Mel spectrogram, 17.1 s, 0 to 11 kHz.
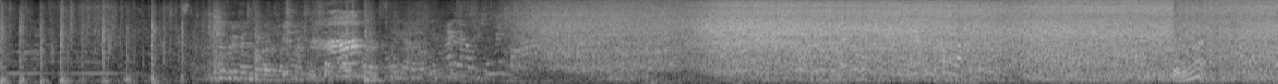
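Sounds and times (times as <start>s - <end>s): waterfall rushing: 6.7s - 17.0s.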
